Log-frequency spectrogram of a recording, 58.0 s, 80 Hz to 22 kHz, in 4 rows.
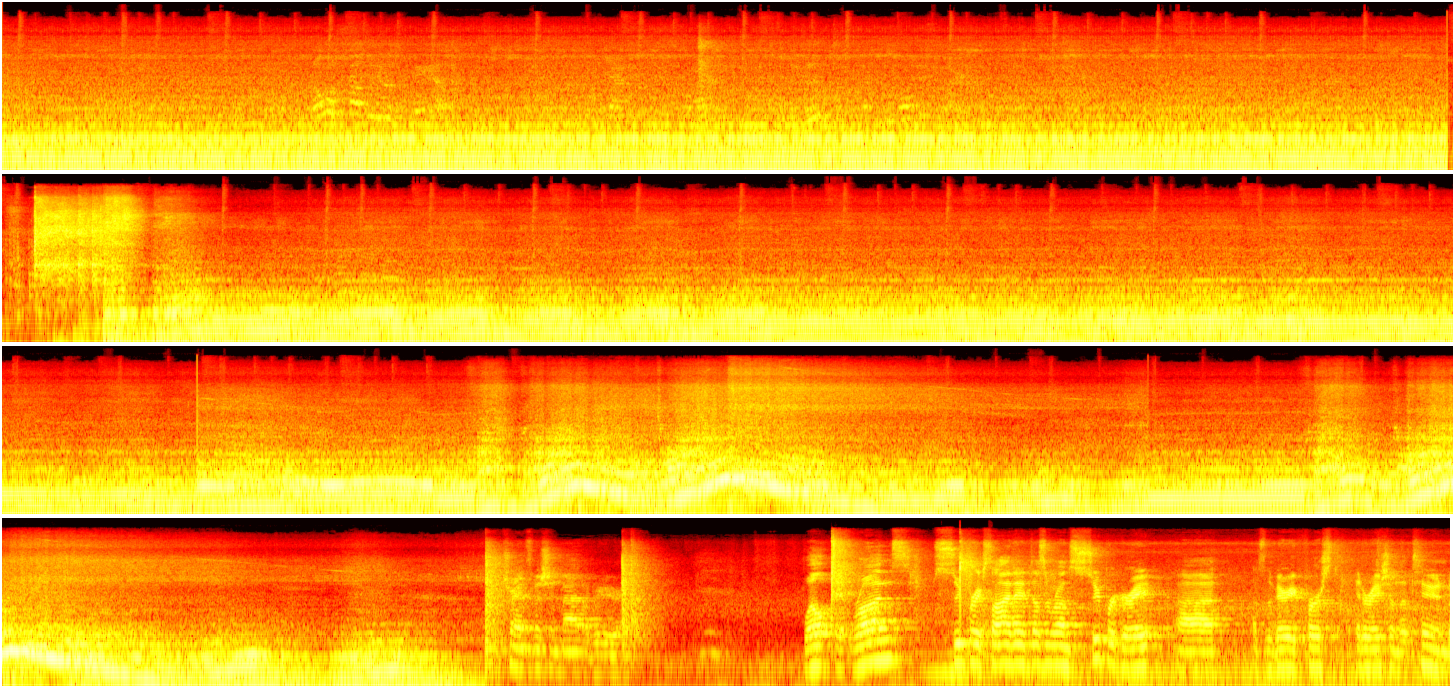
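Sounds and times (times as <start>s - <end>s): car engine idling roughly: 0.0s - 31.8s
engine revving: 0.0s - 48.5s.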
